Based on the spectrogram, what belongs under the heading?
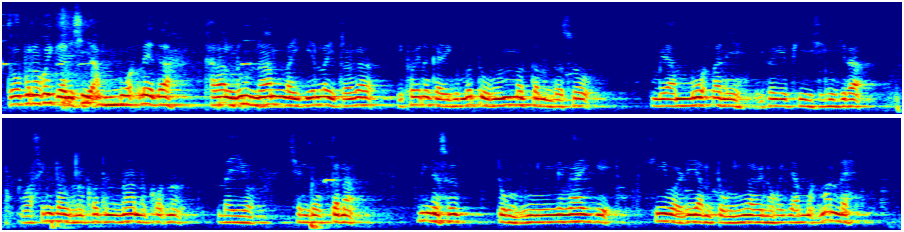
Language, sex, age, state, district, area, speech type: Manipuri, male, 30-45, Manipur, Thoubal, rural, spontaneous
